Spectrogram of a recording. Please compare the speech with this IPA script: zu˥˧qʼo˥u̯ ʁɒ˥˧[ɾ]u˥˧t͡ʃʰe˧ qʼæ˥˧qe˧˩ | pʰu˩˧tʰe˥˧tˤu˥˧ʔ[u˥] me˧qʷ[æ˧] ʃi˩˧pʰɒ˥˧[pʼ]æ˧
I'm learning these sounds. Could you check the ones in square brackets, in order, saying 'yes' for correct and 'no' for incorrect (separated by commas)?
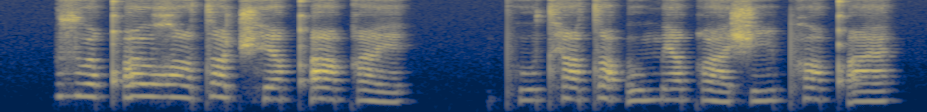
no, no, no, no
